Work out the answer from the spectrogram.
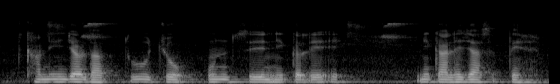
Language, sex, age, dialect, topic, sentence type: Hindi, male, 25-30, Hindustani Malvi Khadi Boli, agriculture, statement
